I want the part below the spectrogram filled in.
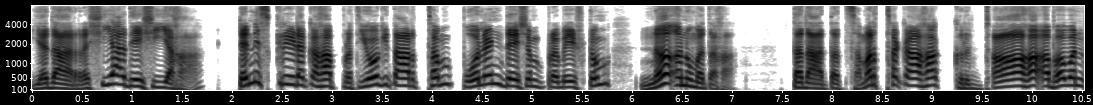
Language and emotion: Sanskrit, angry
